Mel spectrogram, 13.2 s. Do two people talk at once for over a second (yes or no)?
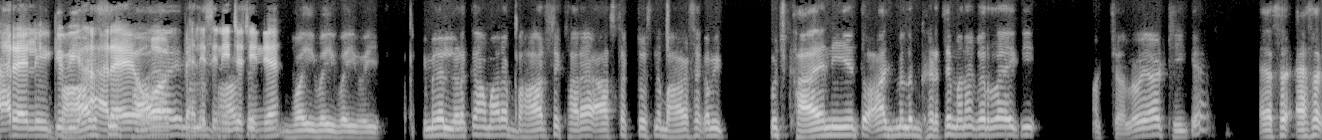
yes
